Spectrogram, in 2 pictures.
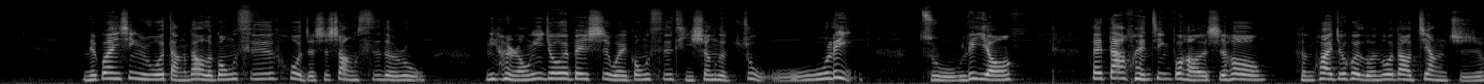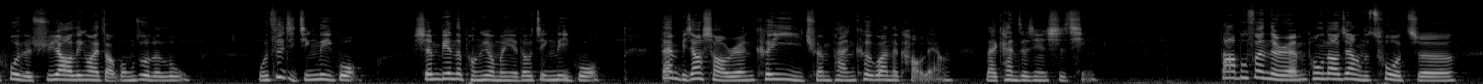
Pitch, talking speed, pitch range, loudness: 215 Hz, 235 characters per minute, 195-245 Hz, -30 LUFS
